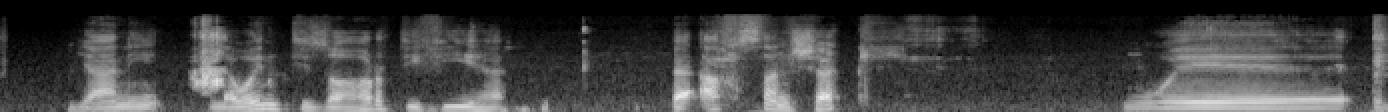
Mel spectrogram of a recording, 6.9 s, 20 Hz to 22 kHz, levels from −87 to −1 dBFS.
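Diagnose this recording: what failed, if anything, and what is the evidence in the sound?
Nothing failed: no stage of the chain, from capture to playback, leaves any audible evidence of a fault in this speech recording.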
